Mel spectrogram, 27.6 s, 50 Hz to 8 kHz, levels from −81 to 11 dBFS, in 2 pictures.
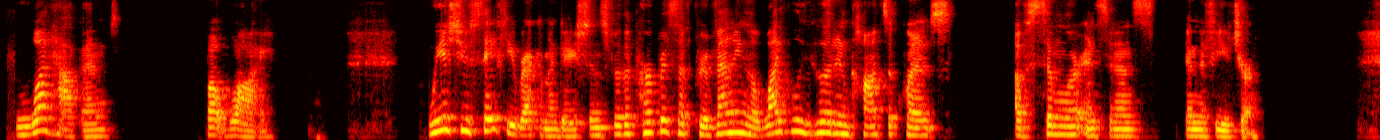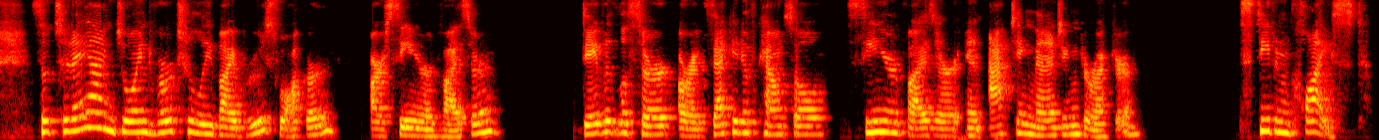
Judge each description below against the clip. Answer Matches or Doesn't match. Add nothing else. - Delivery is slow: Matches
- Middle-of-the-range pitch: Matches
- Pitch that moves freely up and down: Matches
